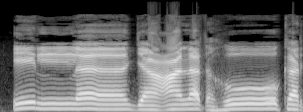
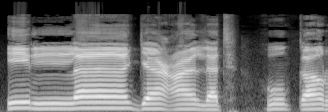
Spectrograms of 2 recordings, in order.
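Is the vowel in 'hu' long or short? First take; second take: long; short. First: The vowel in hu is drawn out long. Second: The vowel in hu is kept short. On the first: The speaker calls it wrong. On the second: The speaker calls it right. "hunya pendek"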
